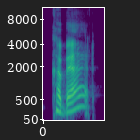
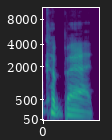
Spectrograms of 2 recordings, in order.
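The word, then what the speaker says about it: Cabot: You were like, "Listen, you're saying her name wrong. This is how you formally pronounce it." Okay. All right. All right. Kristen Kabette, thank you for that heads up to the viewer.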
